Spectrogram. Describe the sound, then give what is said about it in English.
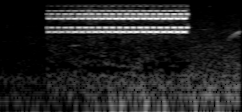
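A single long telephone ring of about a second and a half, a steady, bright electronic trill with high stacked tones, over a faint low background hum, as on an outgoing call to a Subway restaurant. “Terrence, calling a business on behalf of, I believe, Jared from Subway.”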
